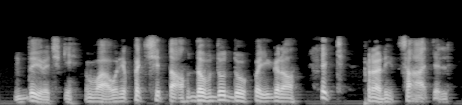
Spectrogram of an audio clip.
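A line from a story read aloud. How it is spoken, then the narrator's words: Contemptuous, through gritted teeth. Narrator (Russian): презрительно процедил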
